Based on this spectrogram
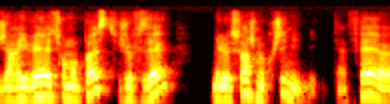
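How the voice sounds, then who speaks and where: Here a man talks at a fairly quick pace in a dark, mellow tone. The recording is very clean, with a silent background. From Brittany, France. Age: 40s. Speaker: podcaster, former corporate employee. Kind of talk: interview conversation. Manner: halting, many hesitations and repetitions.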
